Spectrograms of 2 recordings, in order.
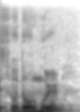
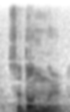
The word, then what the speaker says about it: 수돗물: No se dice sudomul, pero sudotmul, ¿sí? Por pachim siot, sudonmul. Aquí sí, aunque sí agregamos, cuando escribimos agregamos pachim siot, pero pronunciamos como nien, como hemos practicado con Álvaro, ¿sí?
